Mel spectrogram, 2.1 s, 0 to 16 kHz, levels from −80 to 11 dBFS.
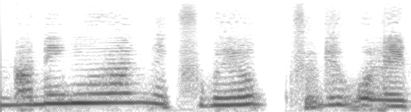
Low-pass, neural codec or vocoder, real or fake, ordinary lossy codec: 14.4 kHz; codec, 44.1 kHz, 0.9 kbps, DAC; fake; none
